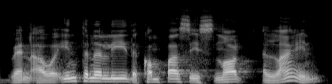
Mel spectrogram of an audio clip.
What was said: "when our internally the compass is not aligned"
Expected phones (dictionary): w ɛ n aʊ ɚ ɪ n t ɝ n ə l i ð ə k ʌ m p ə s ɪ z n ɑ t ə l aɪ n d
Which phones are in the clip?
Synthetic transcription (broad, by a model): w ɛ n aʊ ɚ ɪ n t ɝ n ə l i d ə k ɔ m p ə s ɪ s n ɑ t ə l aɪ n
